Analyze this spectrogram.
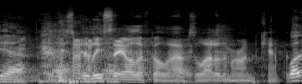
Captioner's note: panelists chuckling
